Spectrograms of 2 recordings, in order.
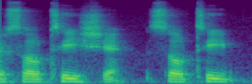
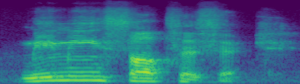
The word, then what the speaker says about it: Soltysik: I see, that's what I thought it was, because Kieran thought it was pronounced, the S was silent, so we thought it was Soltysik.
